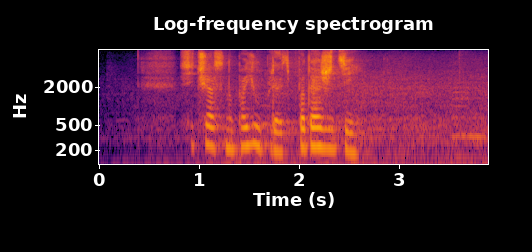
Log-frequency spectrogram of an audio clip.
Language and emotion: Russian, angry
